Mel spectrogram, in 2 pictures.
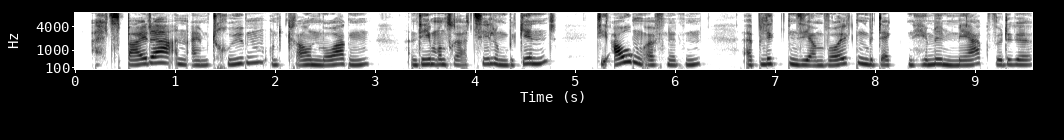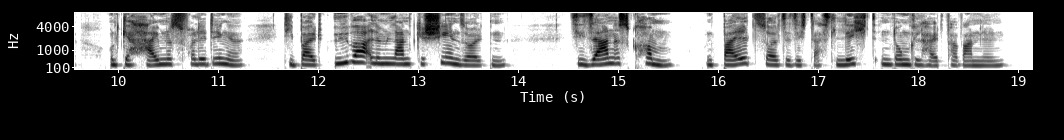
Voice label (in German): maedchen; Licht in Dunkelheit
